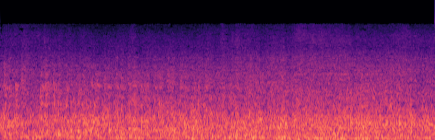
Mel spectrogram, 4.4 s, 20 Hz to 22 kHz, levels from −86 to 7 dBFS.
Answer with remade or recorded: remade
